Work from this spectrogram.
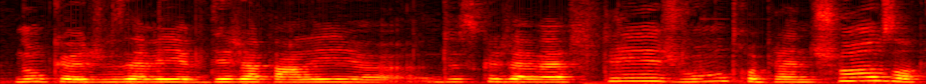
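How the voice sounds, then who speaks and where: A woman's voice: high-pitched, steady tone, a little fast, soft background music. A woman chatting enthusiastically in a casual beauty vlog, reviewing makeup products with plenty of fillers. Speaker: beauty vlogger.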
